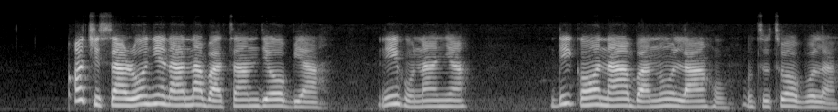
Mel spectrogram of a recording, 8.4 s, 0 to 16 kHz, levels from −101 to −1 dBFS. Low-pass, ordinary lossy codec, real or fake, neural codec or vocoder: 7.2 kHz; Opus, 24 kbps; real; none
